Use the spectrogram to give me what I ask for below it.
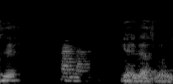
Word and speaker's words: Kandake: The same way as Candace is a title, or Kandake, or how you pronounce it? Kandake.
